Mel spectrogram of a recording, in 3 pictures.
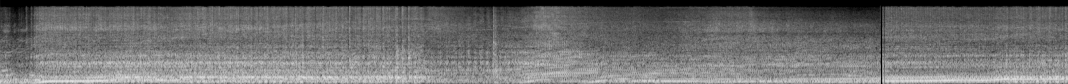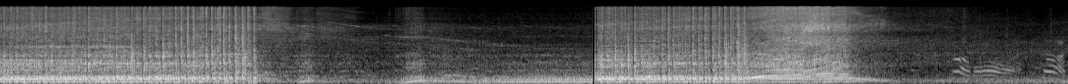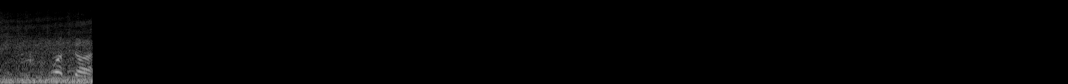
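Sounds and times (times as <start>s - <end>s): car engine revving high: 0.0s - 20.3s.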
